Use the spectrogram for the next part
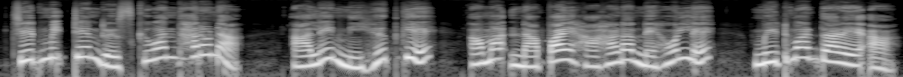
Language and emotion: Santali, surprised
